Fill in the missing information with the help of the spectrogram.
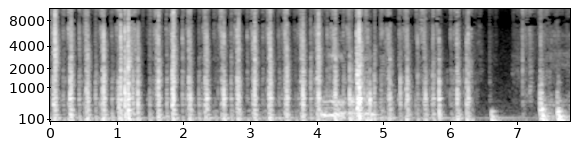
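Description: A deck of tarot cards shuffled by hand: a fast run of card snaps, about five or six a second, that stops about six seconds in.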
